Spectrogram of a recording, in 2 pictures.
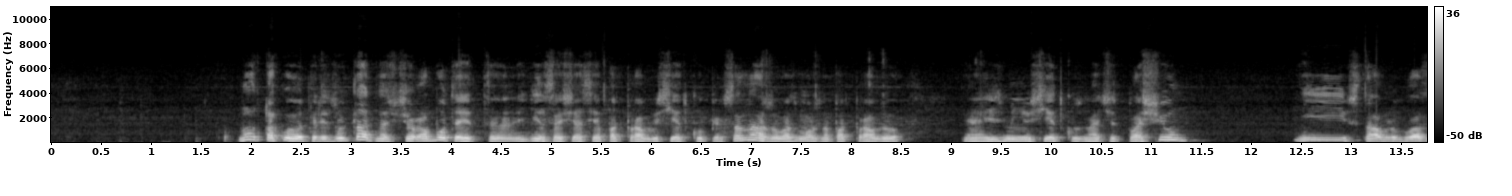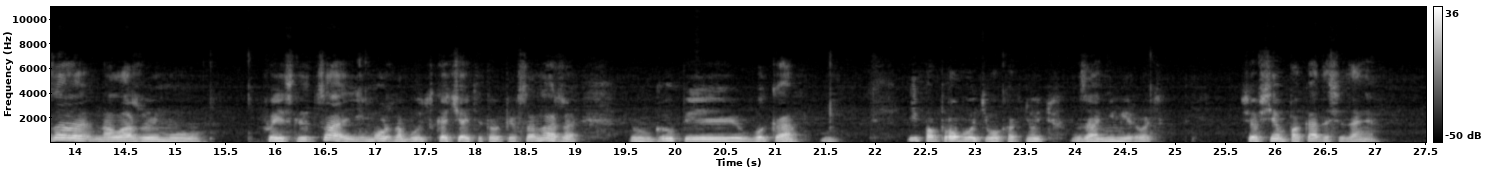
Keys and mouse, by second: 2.2 middle click, 5.1 middle click, 7.2 middle click, 8.3 click, 9.4 middle click, 12.6 middle click, 15.4 middle click, 17.0-18.6 middle drag, 23.4-24.8 middle drag, 25.9 middle click.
